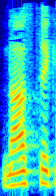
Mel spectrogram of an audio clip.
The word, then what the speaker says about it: Gnostic: Gnostic is, you don't pronounce the G on the way on the top line.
